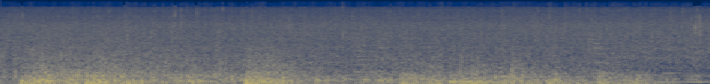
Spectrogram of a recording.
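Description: Thunder rolls in a storm with heavy rain, deep rumbles surging and fading alongside a steady downpour hiss, loud and close throughout.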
